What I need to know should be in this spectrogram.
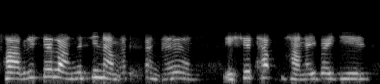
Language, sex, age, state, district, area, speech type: Bodo, female, 30-45, Assam, Chirang, urban, conversation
